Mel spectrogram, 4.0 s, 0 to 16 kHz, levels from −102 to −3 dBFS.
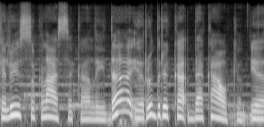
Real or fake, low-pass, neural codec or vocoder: fake; 14.4 kHz; autoencoder, 48 kHz, 128 numbers a frame, DAC-VAE, trained on Japanese speech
